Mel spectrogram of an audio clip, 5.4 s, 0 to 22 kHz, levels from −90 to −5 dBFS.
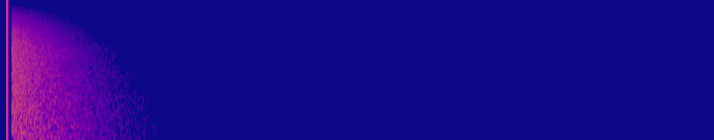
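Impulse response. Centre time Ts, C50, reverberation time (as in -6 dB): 118 ms, -4.5 dB, 1.6 s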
